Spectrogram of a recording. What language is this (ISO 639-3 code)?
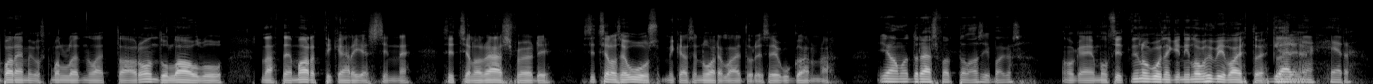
fin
